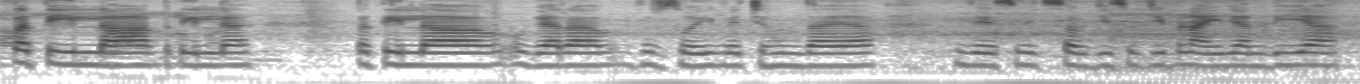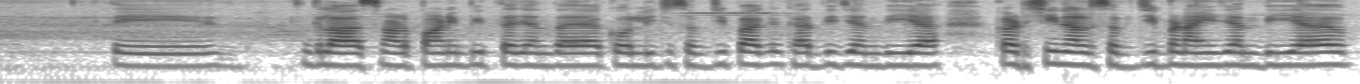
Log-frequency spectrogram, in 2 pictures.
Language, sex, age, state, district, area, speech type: Punjabi, female, 30-45, Punjab, Ludhiana, urban, spontaneous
